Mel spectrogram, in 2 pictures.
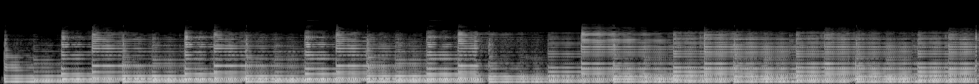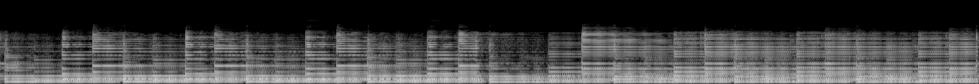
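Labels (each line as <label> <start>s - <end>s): A melodic guitar tune with an indie-style sound. 0.0s - 19.6s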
